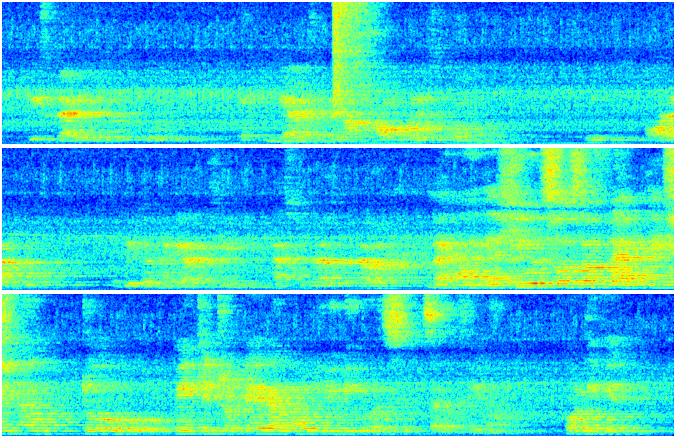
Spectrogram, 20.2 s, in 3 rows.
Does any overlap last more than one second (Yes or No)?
Yes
